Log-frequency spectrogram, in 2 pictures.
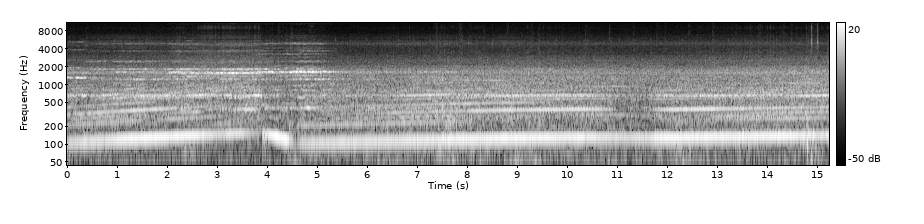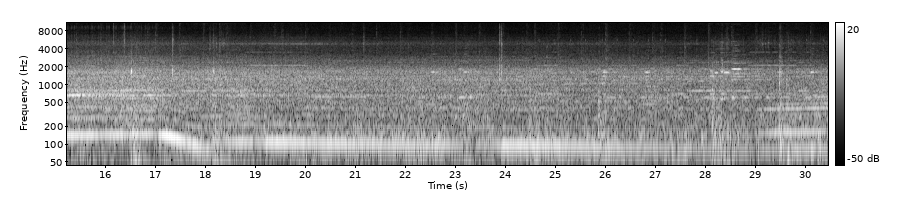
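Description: A vehicle engine running loudly. Its pitch climbs slowly, drops sharply about four seconds in, holds fairly steady, then drops sharply again around seventeen seconds in.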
